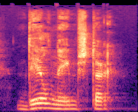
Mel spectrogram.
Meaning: female participant
- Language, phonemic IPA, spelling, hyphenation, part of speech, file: Dutch, /ˈdeːlˌneːm.stər/, deelneemster, deel‧neem‧ster, noun, Nl-deelneemster.ogg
